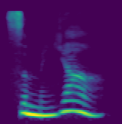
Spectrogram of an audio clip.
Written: zen3 me5 yang4

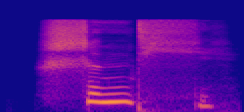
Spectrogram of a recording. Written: shen1 ti3

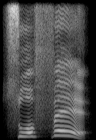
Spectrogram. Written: 作废

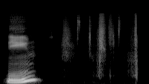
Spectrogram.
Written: 您

